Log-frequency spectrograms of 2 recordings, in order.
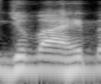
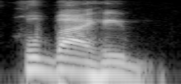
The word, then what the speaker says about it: Jubahib: del Norte gobernor Edwin hubahib hindi jubahib ang tawag diyan ang pagpronounce hubahib j b a h i b yan po ngayon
